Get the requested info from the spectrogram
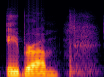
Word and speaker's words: Abram: And this is um, the story is called Son of Laughter, and it's talking about Abram.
